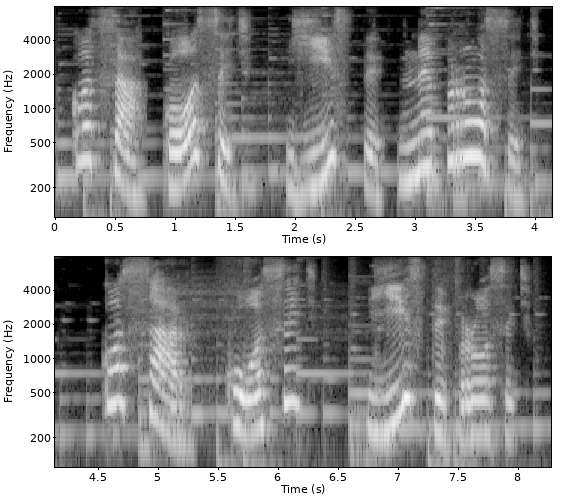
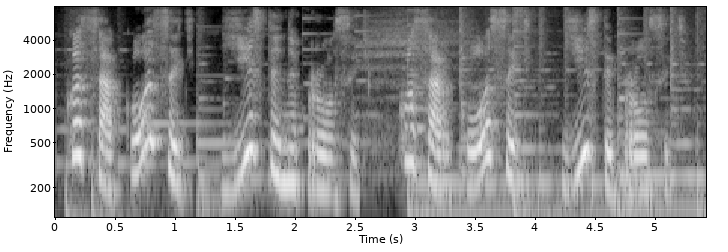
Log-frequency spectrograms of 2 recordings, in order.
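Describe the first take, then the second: First: It is spoken at a moderate, unhurried pace. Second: It is spoken at a faster pace.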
